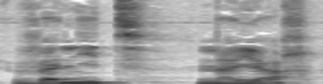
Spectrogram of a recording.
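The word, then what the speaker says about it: Vineet Nayar: Je crois que ça se dit euh, Vanit Nayar. Ça s'écrit V-I-N-E-E-T, plus loin Nayar, N-A-Y-A-R.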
